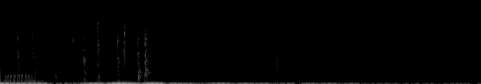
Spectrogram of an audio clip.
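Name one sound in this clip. A young man speaks close into a microphone.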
